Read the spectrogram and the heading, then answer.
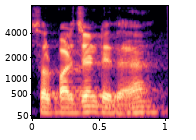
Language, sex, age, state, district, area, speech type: Kannada, male, 18-30, Karnataka, Shimoga, urban, spontaneous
